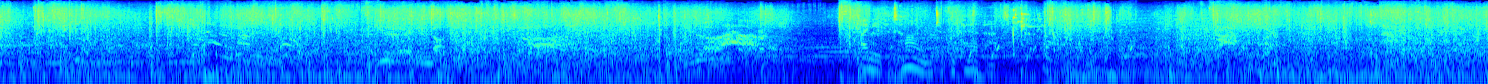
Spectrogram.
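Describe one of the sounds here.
Electric spell effects crackle and zap in a video game.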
